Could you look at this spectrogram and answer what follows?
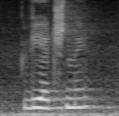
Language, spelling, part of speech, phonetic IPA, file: Belarusian, вечны, adjective, [ˈvʲet͡ʂnɨ], Be-вечны.ogg
- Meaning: eternal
